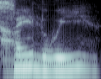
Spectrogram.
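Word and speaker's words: St. Louis: a mud mud cake first of all it's pronounced s Louie because it was founded by French per trators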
